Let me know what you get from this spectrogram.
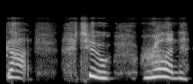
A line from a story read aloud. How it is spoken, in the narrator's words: gasped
